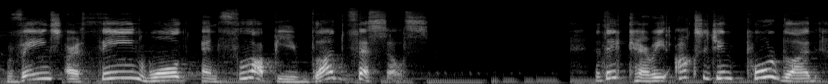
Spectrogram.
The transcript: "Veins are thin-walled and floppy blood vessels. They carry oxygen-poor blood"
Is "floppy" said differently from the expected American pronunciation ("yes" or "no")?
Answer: no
